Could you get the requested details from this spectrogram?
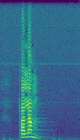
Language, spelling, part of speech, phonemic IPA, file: Tamil, பலம், noun, /pɐlɐm/, Ta-பலம்.ogg
- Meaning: 1. fruit 2. result, consequence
